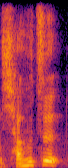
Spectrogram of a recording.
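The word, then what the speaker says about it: 煮沸: 발음은 샤후츠 하는데요.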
